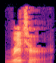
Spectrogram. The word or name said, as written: ritter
